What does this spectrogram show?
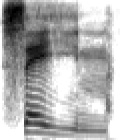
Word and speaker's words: same: so sitting on the same bench every day sitting on the same bench every day okay give me a good long a sound instead of Sam same same same good that's it good okay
